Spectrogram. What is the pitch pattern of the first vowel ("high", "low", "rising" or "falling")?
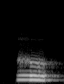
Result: low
